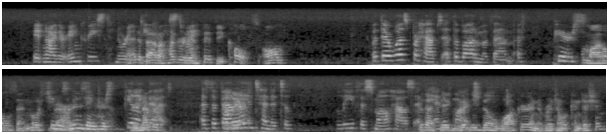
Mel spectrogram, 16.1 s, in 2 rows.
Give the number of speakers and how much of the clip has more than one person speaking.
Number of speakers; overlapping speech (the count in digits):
4, about 38%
